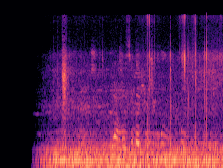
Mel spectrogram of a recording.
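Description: Boat engine running with a steady low hum, starting just over half a second in, with faint voices and a few light knocks over it.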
